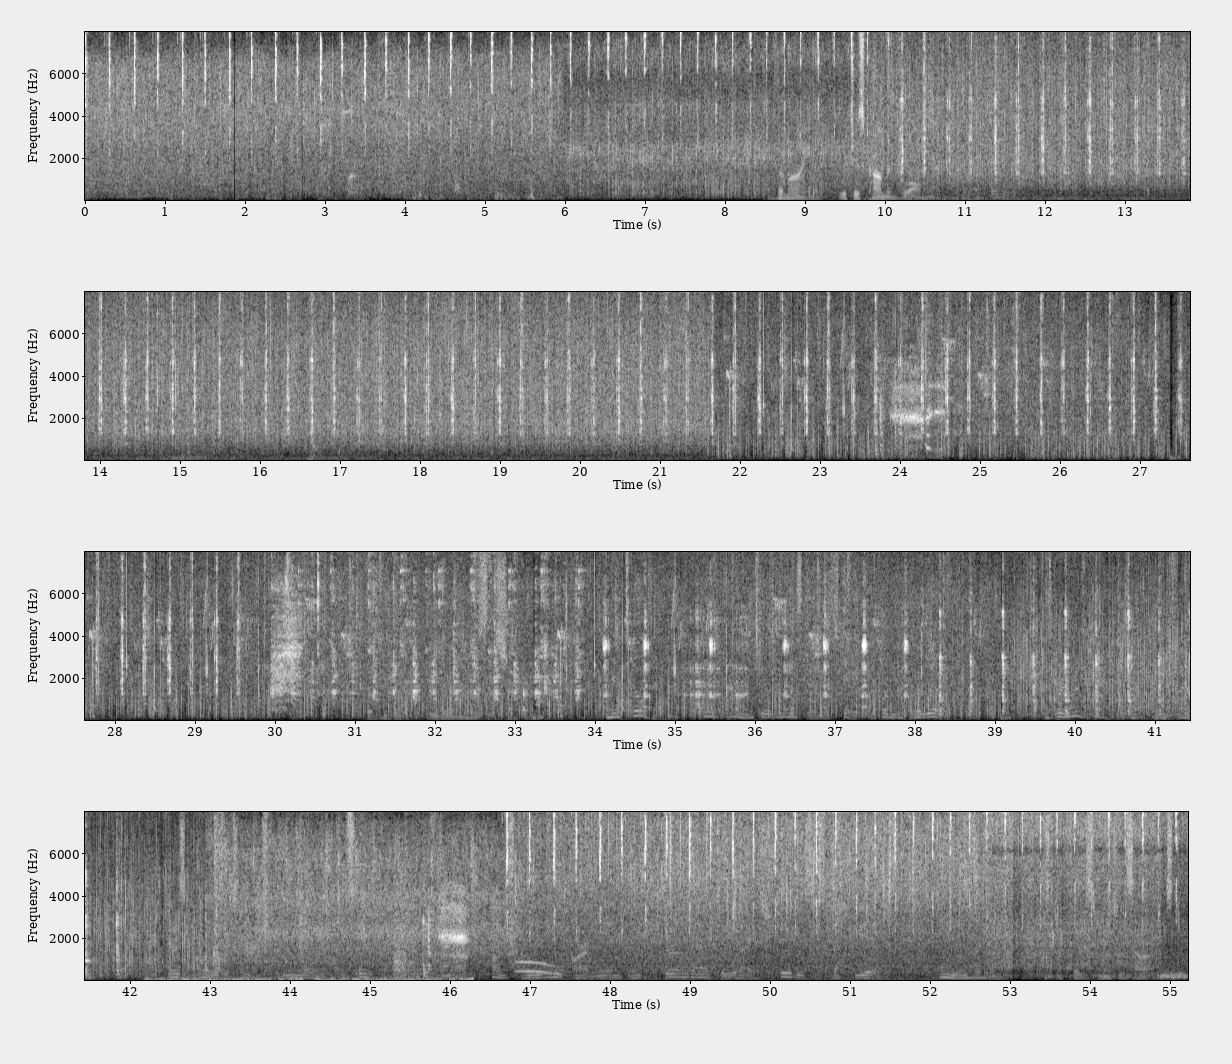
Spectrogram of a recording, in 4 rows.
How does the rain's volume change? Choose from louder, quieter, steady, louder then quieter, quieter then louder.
steady.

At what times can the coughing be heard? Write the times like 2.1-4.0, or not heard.
23.5-24.6, 45.5-46.2.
